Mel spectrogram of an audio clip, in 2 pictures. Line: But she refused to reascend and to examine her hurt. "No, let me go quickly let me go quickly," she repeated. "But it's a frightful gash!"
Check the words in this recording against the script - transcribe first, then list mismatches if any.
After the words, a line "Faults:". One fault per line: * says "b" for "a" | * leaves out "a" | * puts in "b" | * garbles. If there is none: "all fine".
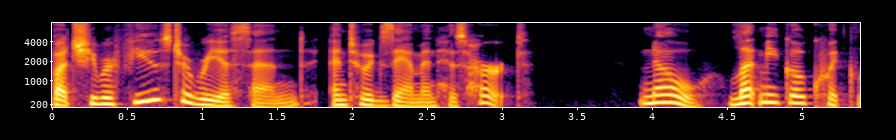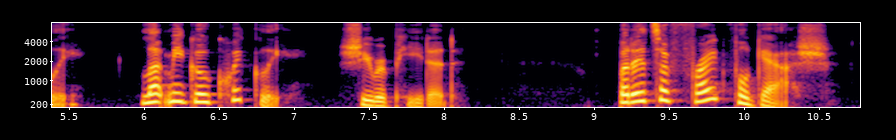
But she refused to reascend and to examine his hurt. "No, let me go quickly let me go quickly," she repeated. "But it's a frightful gash!"
Faults:
* says "his" for "her"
